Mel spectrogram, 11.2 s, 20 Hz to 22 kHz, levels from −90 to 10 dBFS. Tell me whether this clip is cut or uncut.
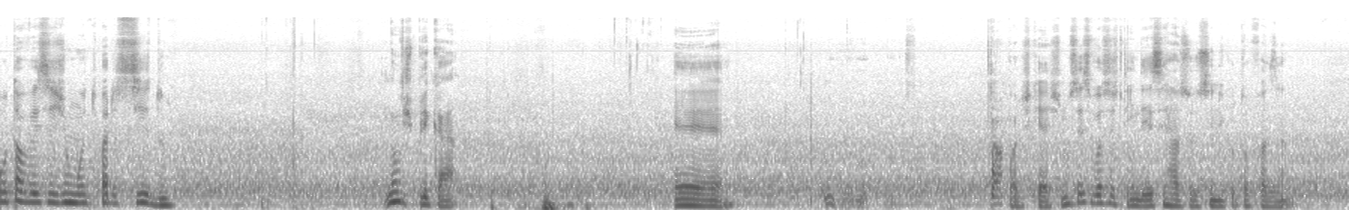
cut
